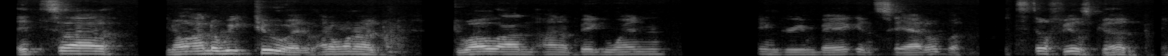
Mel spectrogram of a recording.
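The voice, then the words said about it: Wisconsin accent. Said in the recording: “he will still have that beautiful Wisconsin accent.”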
